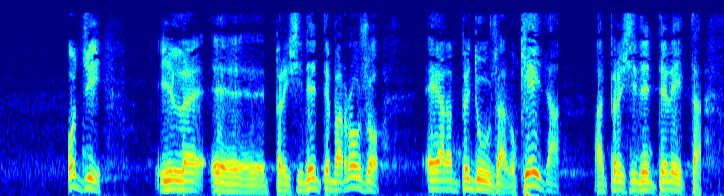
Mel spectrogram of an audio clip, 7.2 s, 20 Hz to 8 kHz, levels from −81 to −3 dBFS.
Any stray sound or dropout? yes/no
no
